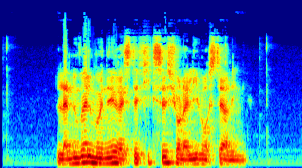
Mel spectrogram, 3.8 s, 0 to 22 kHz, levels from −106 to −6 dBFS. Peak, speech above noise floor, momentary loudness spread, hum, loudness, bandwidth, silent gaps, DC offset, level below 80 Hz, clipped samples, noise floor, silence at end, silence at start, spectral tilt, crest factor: 0 dBFS; 47 dB; 9 LU; none; -13 LUFS; 9.6 kHz; none; under 0.1%; -52 dBFS; under 0.1%; -60 dBFS; 0.7 s; 0.7 s; -4.5 dB/octave; 14 dB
